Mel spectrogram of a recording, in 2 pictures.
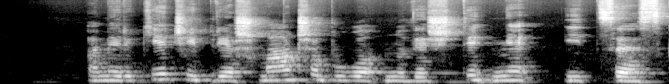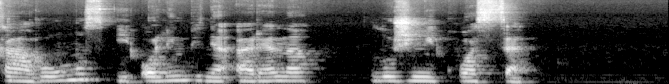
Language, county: Lithuanian, Panevėžys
